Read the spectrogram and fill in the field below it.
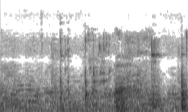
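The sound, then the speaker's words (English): Water is poured into a large scotch in a short trickle with a couple of brief splashy bursts, fairly quiet, with faint room murmur beneath. “Water? I'll see to it, thanks.”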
